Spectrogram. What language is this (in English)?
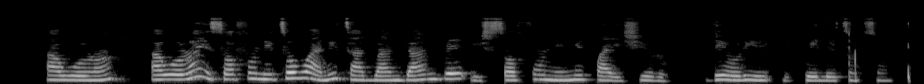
Yoruba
